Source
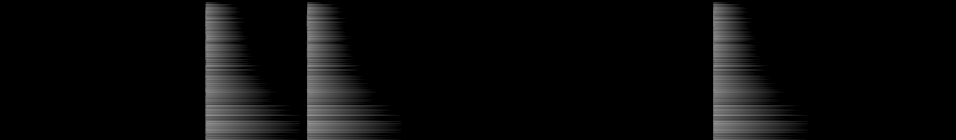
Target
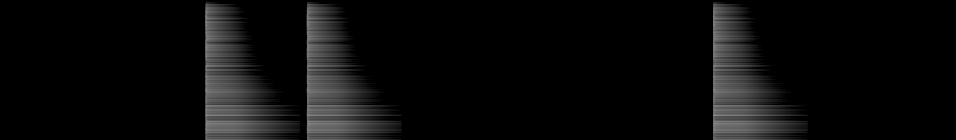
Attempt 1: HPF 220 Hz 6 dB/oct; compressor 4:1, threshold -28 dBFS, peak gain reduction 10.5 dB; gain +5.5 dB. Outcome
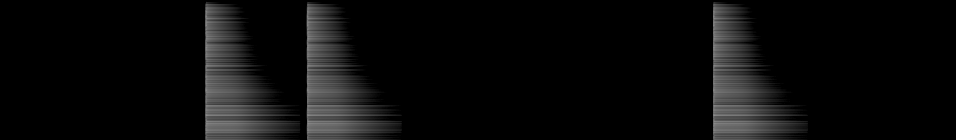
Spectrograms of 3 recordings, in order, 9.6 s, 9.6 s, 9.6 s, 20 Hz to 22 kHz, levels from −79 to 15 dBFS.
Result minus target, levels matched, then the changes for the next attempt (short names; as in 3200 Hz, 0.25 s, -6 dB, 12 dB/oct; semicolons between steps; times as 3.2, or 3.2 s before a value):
125 Hz band -3.5 dB
change: HPF 78 Hz 6 dB/oct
